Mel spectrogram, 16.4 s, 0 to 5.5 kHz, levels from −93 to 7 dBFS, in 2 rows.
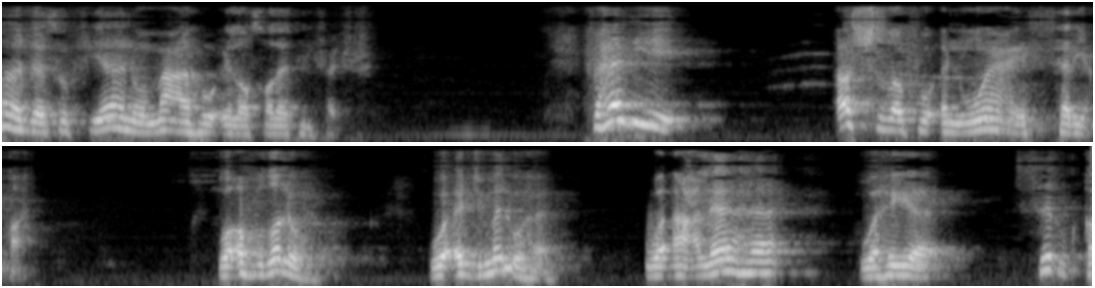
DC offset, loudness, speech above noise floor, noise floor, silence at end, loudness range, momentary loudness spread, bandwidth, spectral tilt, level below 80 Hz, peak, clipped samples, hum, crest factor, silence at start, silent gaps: under 0.1%; -18 LUFS; 53 dB; -70 dBFS; 0 s; 5 LU; 15 LU; 5.2 kHz; -9 dB/octave; -52 dBFS; 0 dBFS; under 0.1%; none; 18 dB; 0 s; none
